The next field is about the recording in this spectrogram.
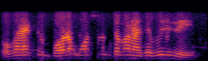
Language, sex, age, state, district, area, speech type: Bengali, male, 45-60, West Bengal, Purba Medinipur, rural, conversation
